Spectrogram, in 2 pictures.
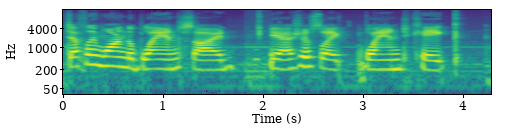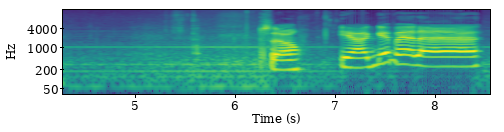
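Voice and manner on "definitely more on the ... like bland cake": talking with mouth full; chewing cookie while talking. Real, not acted. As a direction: hand over mouth, chewing. Seen 0: Holds cookie at lips, then hand over mouth while talking and eating.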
